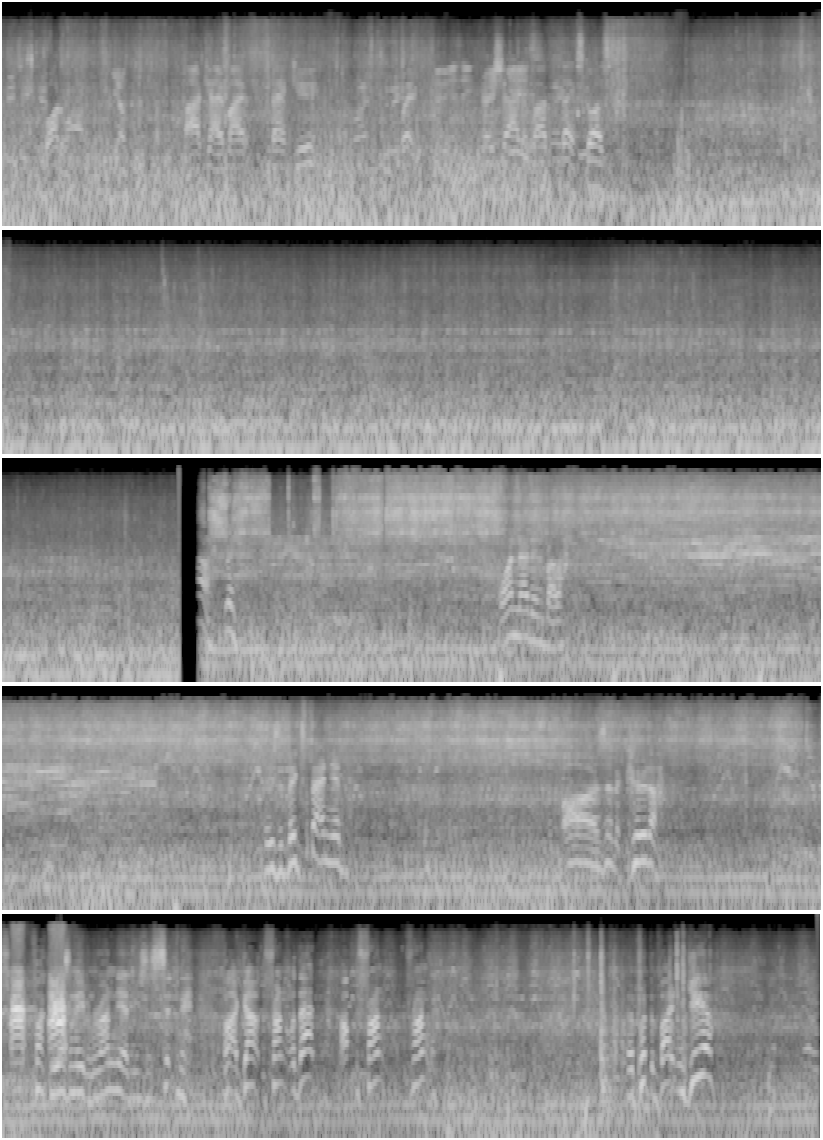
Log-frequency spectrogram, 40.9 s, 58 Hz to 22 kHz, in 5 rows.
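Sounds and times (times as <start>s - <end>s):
outboard motor droning: 0.0s - 40.9s
rush of wind and water: 0.0s - 40.9s.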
